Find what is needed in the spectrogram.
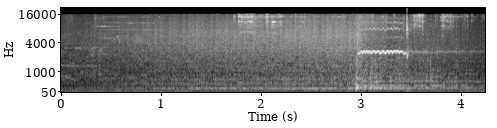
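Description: Street traffic noise swelling gradually, with a short, loud high tone, like a whistle or horn blast, about three seconds in that lasts under half a second.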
